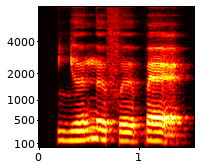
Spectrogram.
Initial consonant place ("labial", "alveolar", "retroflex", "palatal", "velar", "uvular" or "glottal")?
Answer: palatal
